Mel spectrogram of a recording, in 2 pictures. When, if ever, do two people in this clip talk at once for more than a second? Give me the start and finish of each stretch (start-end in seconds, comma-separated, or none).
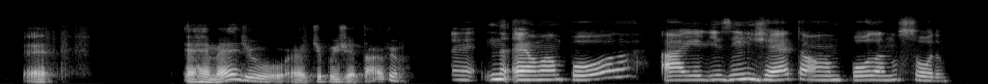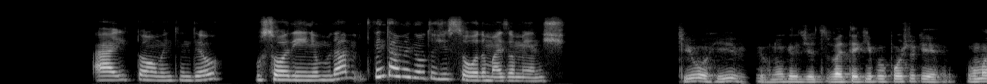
none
